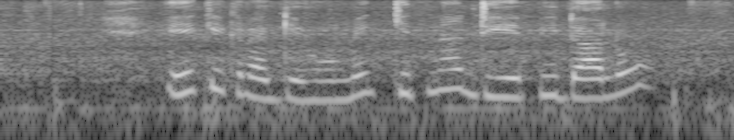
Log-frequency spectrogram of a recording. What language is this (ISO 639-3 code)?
mai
